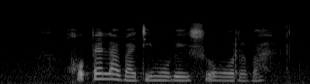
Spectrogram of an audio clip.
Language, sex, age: Northern Sotho, female, 24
